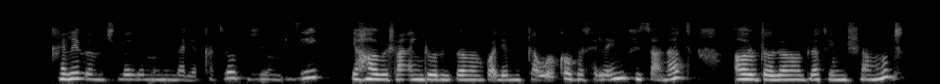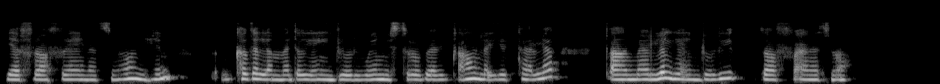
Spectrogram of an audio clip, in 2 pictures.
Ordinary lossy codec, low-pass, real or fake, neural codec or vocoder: Opus, 24 kbps; 7.2 kHz; fake; codec, 16 kHz in and 24 kHz out, 1.1 kbps, FireRedTTS-2 codec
